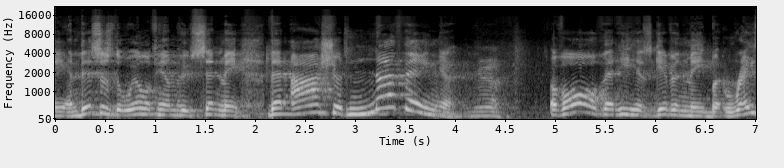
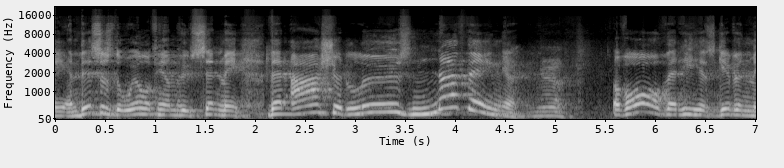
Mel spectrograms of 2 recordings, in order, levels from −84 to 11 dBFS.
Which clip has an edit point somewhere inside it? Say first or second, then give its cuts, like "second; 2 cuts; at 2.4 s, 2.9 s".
first; 1 cut; at 2.9 s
